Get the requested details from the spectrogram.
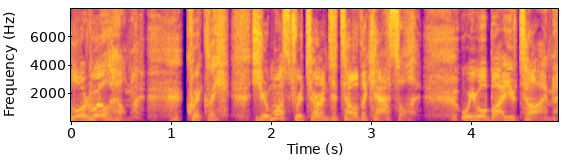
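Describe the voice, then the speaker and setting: A man's put-on character voice, high in pitch, at a moderate pace and very even loudness, over light background noise. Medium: video game. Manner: panicked.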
